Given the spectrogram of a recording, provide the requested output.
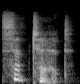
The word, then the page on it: septet: British English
